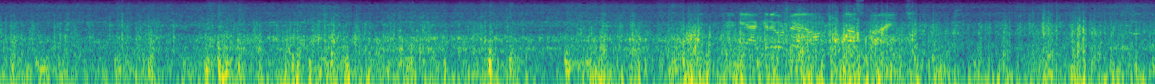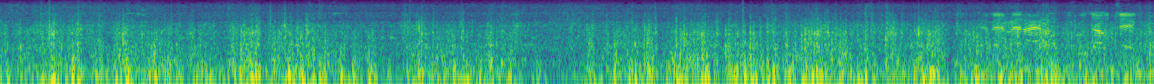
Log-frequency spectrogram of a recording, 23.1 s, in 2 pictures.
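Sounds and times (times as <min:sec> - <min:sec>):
electric train running: 0:00.0 - 0:23.0
wind on microphone: 0:00.0 - 0:23.0.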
